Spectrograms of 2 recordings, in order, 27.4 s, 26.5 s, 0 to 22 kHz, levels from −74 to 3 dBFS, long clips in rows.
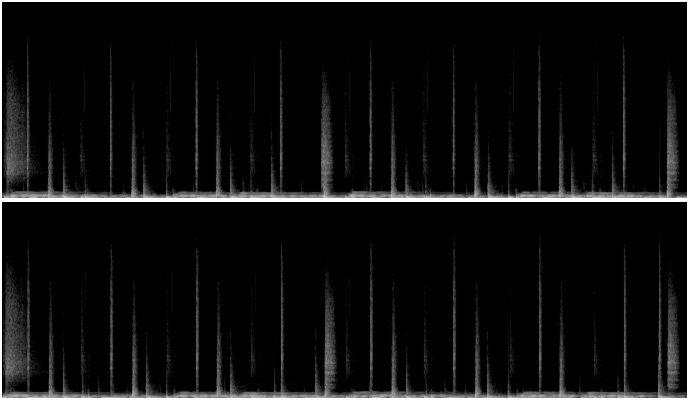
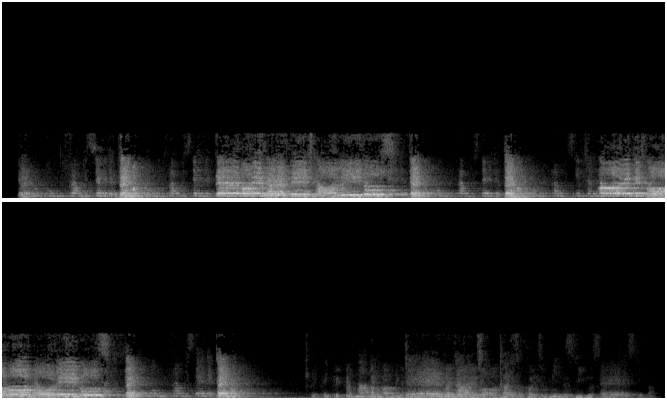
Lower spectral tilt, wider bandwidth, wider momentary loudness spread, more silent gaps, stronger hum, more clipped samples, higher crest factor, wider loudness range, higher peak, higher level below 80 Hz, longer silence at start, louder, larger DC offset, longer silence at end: about the same, -6.5 dB/octave vs -5.5 dB/octave; first, 16.5 kHz vs 7.6 kHz; second, 6 LU vs 20 LU; neither; neither; neither; about the same, 20 dB vs 18 dB; second, 2 LU vs 14 LU; about the same, -6 dBFS vs -4 dBFS; first, -28 dBFS vs -54 dBFS; second, 0 s vs 0.3 s; second, -26 LUFS vs -20 LUFS; neither; second, 0 s vs 0.45 s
